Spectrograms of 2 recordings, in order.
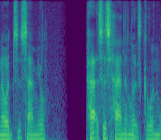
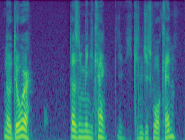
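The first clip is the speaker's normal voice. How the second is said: indignant retort; 4 semitones higher, 7 dB louder than usual. Acted. Vampire argues back.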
